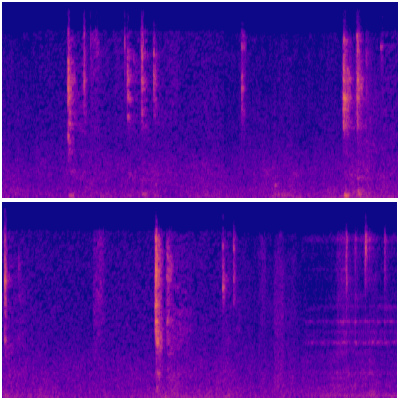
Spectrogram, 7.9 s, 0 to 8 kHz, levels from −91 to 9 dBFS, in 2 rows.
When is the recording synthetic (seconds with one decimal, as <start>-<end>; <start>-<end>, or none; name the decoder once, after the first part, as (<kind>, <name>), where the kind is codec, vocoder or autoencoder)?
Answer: 7.0-7.9 (codec, SNAC)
